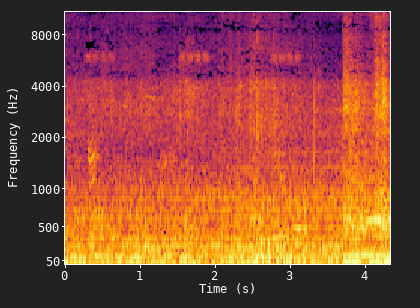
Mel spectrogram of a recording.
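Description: Steady low outdoor background rumble with faint distant voices. Shortly before the end it gives way to a steadier low indoor hum.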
